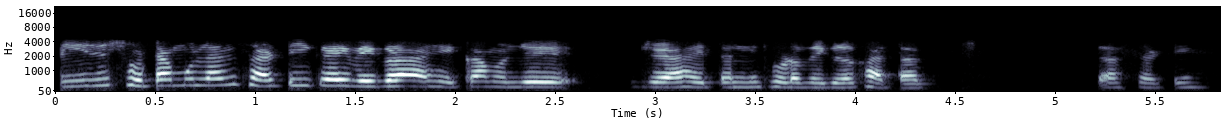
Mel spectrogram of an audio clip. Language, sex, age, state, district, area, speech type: Marathi, female, 18-30, Maharashtra, Nanded, rural, conversation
